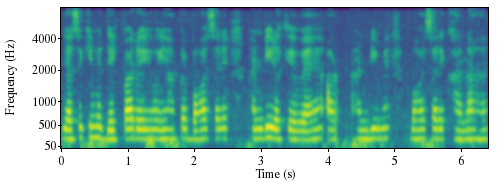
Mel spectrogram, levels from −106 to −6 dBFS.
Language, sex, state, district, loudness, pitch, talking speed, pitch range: Hindi, female, Bihar, Katihar, -17 LUFS, 205 Hz, 245 wpm, 200-210 Hz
